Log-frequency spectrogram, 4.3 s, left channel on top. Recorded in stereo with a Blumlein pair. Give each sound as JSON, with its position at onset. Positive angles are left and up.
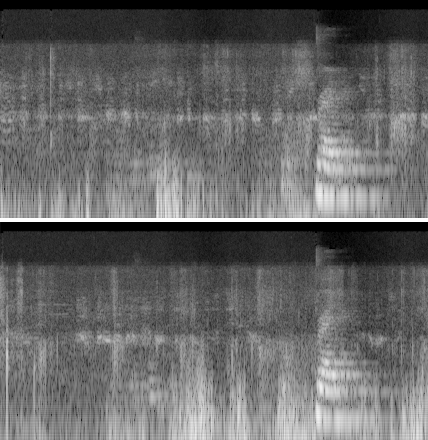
{"t": 1.1, "sound": "writing", "azimuth_deg": -15, "distance_m": 7.5}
